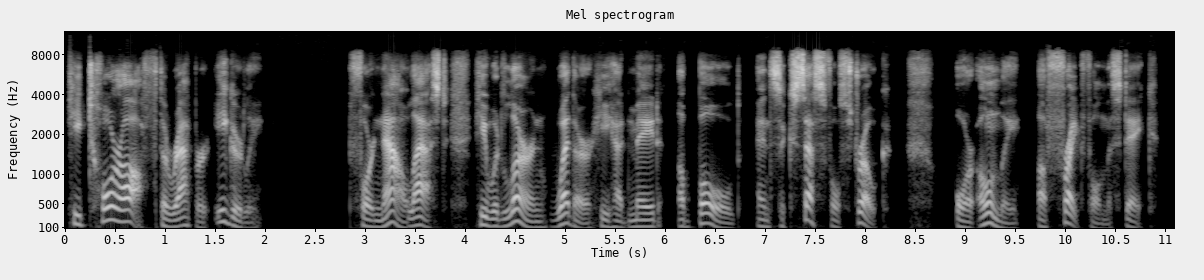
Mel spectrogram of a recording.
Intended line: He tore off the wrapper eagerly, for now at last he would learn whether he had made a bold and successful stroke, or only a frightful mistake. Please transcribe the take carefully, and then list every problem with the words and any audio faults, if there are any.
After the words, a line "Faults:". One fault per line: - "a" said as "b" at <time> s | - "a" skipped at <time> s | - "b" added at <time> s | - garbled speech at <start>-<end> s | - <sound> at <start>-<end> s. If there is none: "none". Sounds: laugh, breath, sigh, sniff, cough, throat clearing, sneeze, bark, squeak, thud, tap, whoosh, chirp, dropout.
He tore off the wrapper eagerly, for now last he would learn whether he had made a bold and successful stroke, or only a frightful mistake.
Faults:
- "at" skipped at 3.4 s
